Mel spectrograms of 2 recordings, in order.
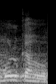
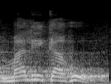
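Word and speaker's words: مالكه: Itu bukan bacanya illa mulkahu, memang mim lam kaf ha, tapi bukan mulkahu bacanya illa malikahu cara bacanya.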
